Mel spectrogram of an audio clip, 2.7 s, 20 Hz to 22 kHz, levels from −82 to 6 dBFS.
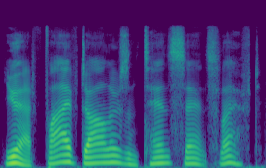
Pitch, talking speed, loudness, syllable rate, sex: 140 Hz, 180 wpm, -19 LUFS, 3.5 syllables/s, male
